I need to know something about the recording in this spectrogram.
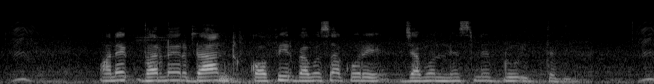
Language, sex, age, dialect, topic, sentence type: Bengali, male, 18-24, Standard Colloquial, agriculture, statement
